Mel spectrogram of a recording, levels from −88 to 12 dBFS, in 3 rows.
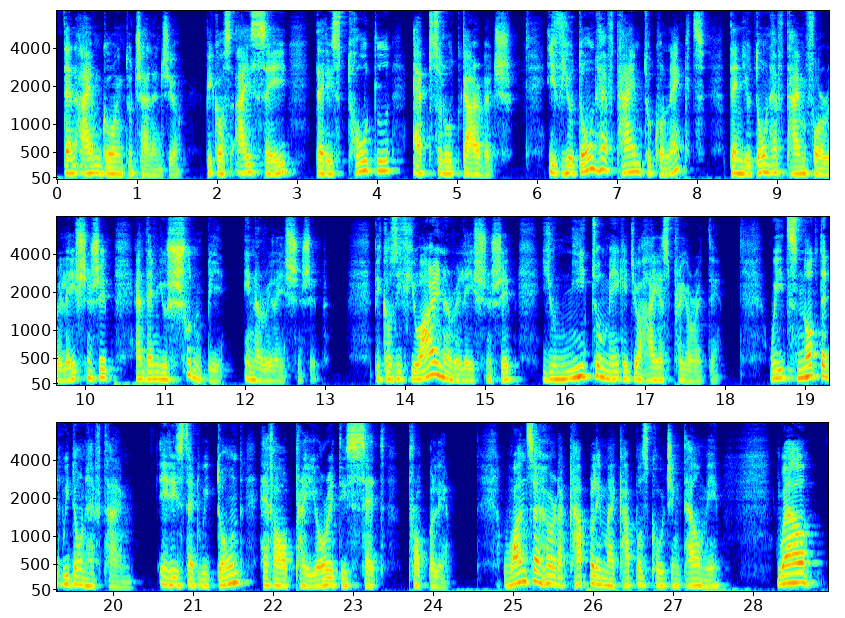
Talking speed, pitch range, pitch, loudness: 170 wpm, 115-145 Hz, 125 Hz, -21 LUFS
